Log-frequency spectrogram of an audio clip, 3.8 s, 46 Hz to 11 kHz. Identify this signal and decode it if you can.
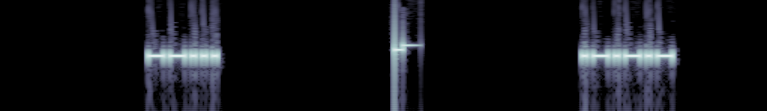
Morse code, heard as a keyed tone, about 44 wpm, 700 Hz. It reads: 7 .
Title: Single Character (Letter:Number:Punctuation:Prosign) Alt 45wpm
